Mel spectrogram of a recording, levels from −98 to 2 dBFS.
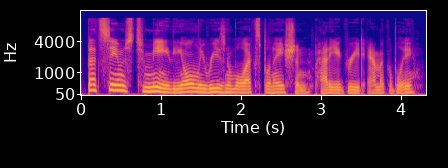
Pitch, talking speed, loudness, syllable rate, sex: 150 Hz, 155 wpm, -18 LUFS, 5.8 syllables/s, female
